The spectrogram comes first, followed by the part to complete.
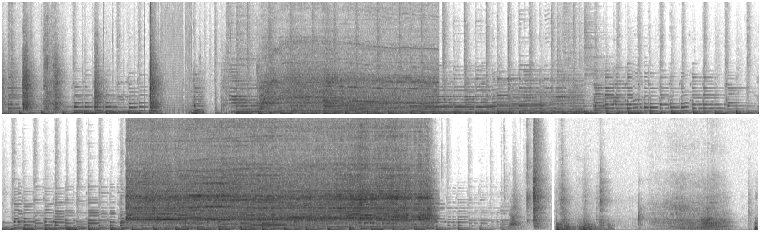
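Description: Background music with a steady beat, over which a cordless jigsaw cuts a curve through pine planks almost two inches thick, in two long runs of several seconds each, the second louder.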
